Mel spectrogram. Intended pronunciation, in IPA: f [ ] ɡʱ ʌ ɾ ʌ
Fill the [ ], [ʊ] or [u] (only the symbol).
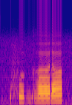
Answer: ʊ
